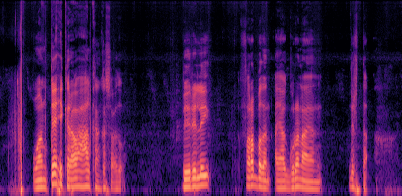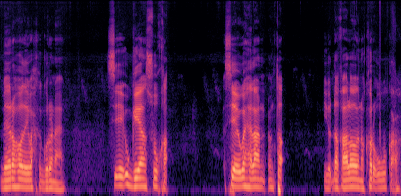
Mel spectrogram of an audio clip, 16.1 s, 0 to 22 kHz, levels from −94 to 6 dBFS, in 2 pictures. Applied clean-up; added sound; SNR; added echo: none; none; none; none.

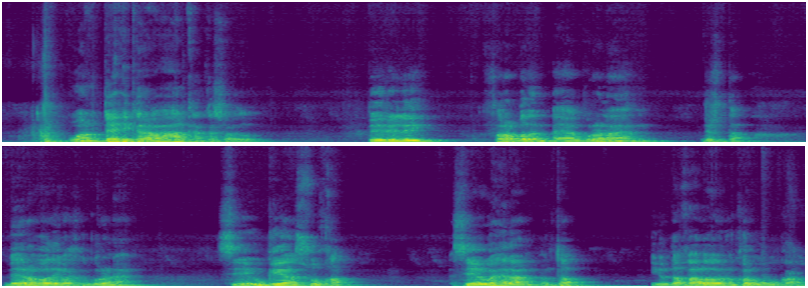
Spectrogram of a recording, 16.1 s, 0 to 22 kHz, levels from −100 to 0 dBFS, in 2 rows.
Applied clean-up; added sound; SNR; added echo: none; none; none; reverberation time 0.6 s.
